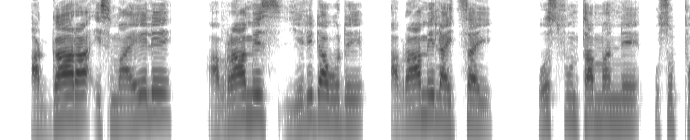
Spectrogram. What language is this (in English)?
Gamo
